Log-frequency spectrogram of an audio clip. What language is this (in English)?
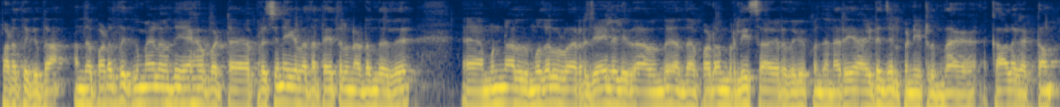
Tamil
